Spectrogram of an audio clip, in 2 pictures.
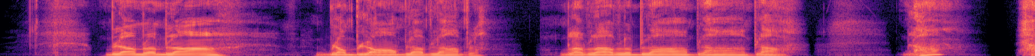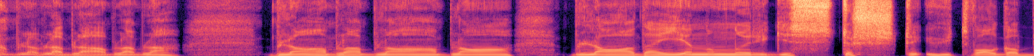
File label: radiospot; ARK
